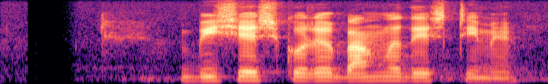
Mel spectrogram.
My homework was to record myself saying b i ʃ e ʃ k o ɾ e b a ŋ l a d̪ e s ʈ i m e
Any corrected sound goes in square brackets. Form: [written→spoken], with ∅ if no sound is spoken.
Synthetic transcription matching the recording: b i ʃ e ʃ k o ɾ e b a ŋ l a d̪ e [s→ʃ] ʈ i m e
